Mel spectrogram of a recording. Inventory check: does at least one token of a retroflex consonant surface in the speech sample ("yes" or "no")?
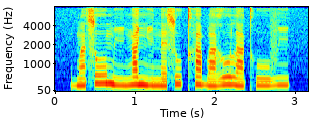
no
